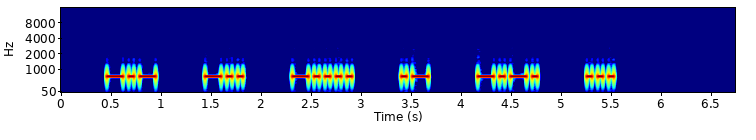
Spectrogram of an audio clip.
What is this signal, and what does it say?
Morse code, heard as a keyed tone, about 22 wpm, spaced as for 12 wpm, 700 Hz. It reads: KD6ACS
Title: USA Call Signs - 6 Characters - 3x Character Spacing - 22wpm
